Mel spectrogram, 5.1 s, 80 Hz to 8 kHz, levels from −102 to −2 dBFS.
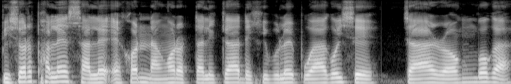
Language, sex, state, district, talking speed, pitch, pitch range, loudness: Assamese, male, Assam, Kamrup Metropolitan, 130 wpm, 140 Hz, 130-150 Hz, -16 LUFS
